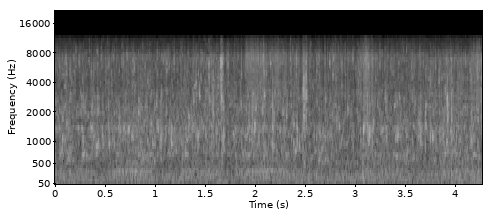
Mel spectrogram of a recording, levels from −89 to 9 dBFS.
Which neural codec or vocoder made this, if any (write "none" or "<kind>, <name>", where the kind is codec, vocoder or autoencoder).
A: none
